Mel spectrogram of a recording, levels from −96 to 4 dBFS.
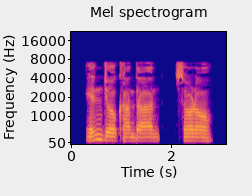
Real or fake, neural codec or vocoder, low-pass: fake; vocoder, 44.1 kHz, 128 mel bands every 512 samples, BigVGAN v2; 7.2 kHz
